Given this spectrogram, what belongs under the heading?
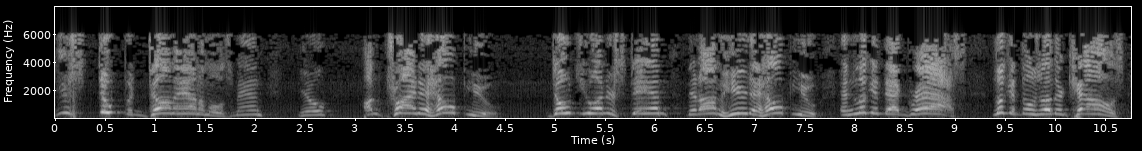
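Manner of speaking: high, loud tirade at the animals; angry screaming. Retold or imitated. Frustrated rancher to stubborn cows, angry screaming. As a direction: yell in exasperation, full voice. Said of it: "I'm screaming at them, and I said".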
